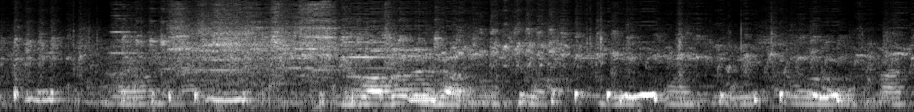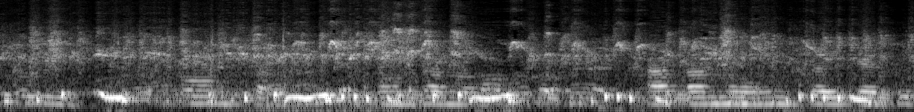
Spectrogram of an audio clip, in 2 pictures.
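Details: Caged black Shiraji pigeons in a home loft, a steady overlapping chorus of low rolling coos from several birds, with occasional higher chirps and a little background talk.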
